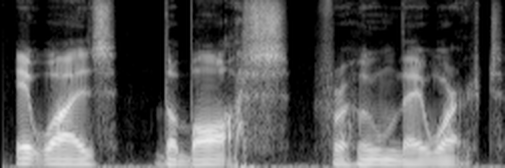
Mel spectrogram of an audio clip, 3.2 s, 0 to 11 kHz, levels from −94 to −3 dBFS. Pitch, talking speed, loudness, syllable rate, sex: 85 Hz, 150 wpm, -19 LUFS, 3.5 syllables/s, male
